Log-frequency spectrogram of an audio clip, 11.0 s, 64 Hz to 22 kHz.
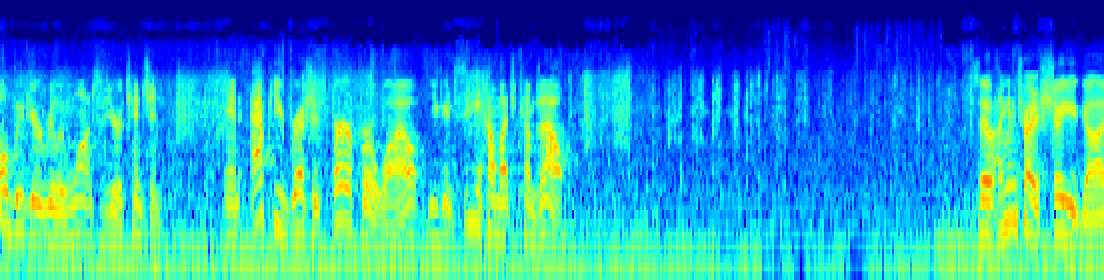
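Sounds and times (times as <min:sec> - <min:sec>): brush scratching through dog fur: 0:00.0 - 0:11.0.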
